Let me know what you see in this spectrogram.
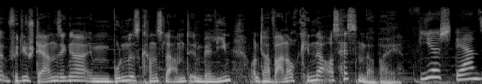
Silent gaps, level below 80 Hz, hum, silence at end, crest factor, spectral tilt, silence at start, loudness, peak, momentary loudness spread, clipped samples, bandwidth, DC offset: none; -42 dBFS; none; 0 s; 14 dB; -5 dB/octave; 0 s; -25 LUFS; -12 dBFS; 3 LU; under 0.1%; 15.5 kHz; under 0.1%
